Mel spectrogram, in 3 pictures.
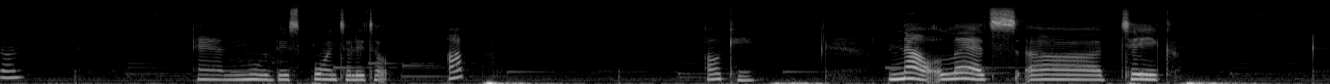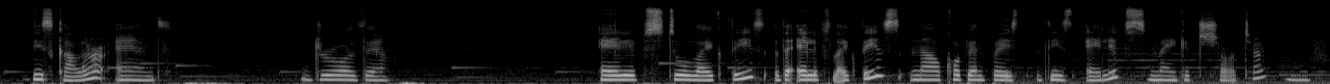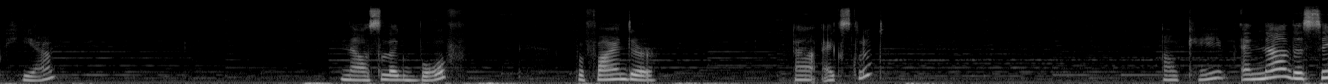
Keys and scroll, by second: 20.3 ctrl+c, 20.8 ctrl+f.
